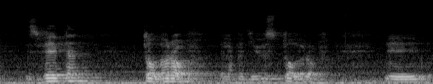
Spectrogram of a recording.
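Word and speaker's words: Tzvetan: Se escribe como se pronuncia, Svetan con Z inicialmente, Svetan Todorov, el apellido es Todorov.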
